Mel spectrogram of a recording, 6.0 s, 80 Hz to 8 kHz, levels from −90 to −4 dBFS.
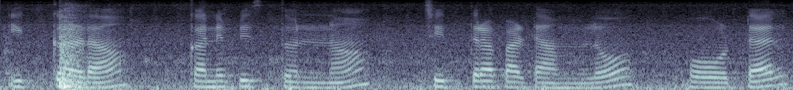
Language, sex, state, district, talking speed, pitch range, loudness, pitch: Telugu, female, Andhra Pradesh, Sri Satya Sai, 50 wpm, 160-190 Hz, -23 LUFS, 175 Hz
